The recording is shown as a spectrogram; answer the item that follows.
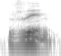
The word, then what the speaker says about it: reign: अच्छा, 8 पॉइंट बताने से पहले मैं आपको बताऊंगा कि वर्ड्स के साथ आप उसकी प्रोनाउंसिएशन पे भी ध्यान दीजिए। जैसे इसकी क्या है? रेन, RAIN, REIGN।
